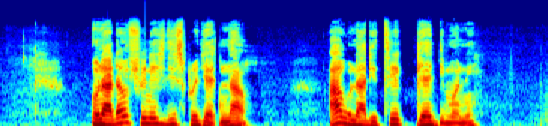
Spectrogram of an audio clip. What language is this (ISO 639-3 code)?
pcm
